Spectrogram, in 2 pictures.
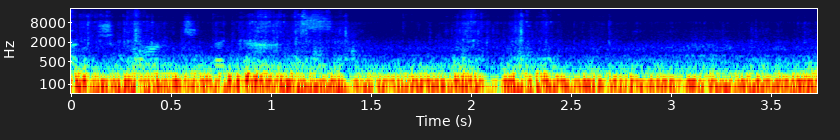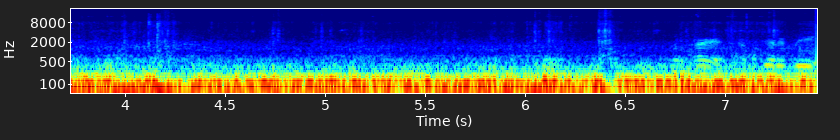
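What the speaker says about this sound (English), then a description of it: "Clutch down into third and off on the clutch onto the gas." A learner driver's car pulls away in third gear after a clutch change, a low steady engine and road rumble filling the cabin with faint rattles on top.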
